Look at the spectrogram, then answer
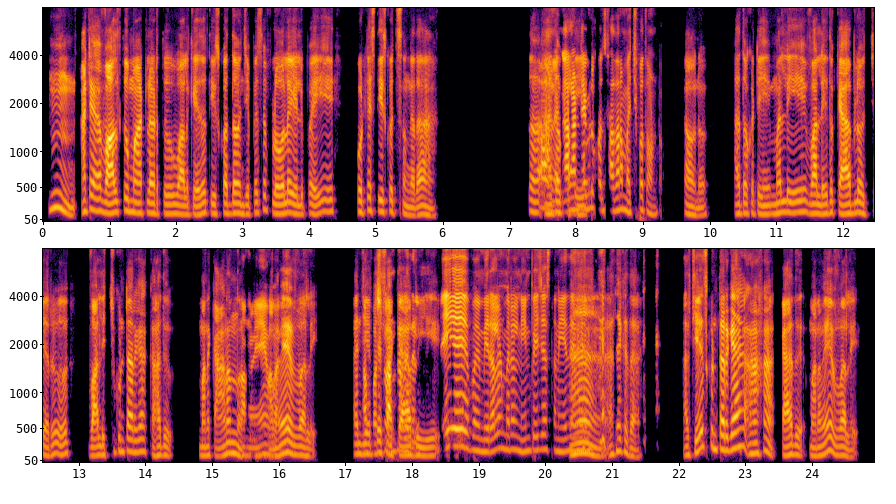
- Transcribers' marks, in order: in English: "ఫ్లోలో"; in English: "సో"; in English: "క్యాబ్‌లో"; in English: "ఫస్ట్"; in English: "పే"; chuckle; other background noise
- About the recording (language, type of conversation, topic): Telugu, podcast, పేపర్లు, బిల్లులు, రశీదులను మీరు ఎలా క్రమబద్ధం చేస్తారు?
